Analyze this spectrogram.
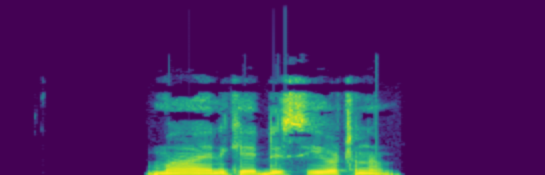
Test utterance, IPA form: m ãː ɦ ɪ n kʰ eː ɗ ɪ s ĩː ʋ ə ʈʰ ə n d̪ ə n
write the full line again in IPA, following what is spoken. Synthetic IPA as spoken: m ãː ɦ ɪ n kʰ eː ɗ ɪ s iː ʋ ə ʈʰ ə n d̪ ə m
